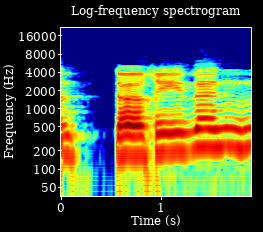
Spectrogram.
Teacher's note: Ujung lidah naikkan di atas nun bersabdu, wajibul gunnah 2 harakat.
